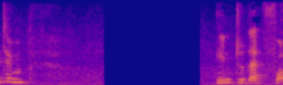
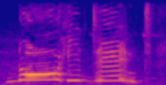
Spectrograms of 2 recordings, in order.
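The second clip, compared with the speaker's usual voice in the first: awed reveal; 10 semitones higher, 6 dB louder than usual. A narrator's reading. Elephant spares the boy.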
